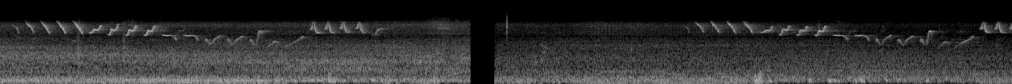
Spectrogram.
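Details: Willow warbler singing along Zeeburgerpad on 2 May 2016: two descending strophes of sweet, slurred whistled notes cascading down the scale, a few seconds apart, over a steady low rumble of traffic.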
